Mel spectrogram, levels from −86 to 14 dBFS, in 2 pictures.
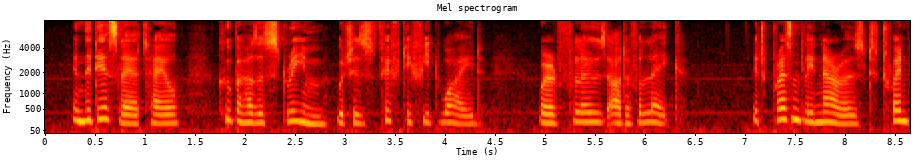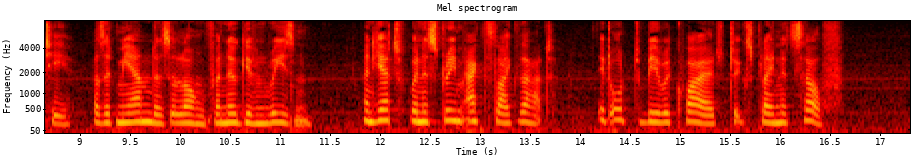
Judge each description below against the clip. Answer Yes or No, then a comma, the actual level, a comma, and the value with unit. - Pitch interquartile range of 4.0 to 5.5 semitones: No, average, 2.9 semitones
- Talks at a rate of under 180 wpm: Yes, average, 170 wpm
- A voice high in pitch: Yes, high, 200 Hz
